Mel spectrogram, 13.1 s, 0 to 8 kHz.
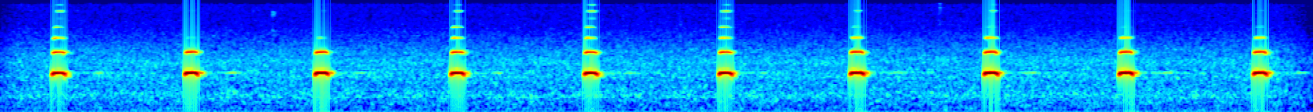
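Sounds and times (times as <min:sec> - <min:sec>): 
northern pygmy owl tooting: 0:00.5 - 0:00.8, 0:01.8 - 0:02.4, 0:03.1 - 0:03.4, 0:04.5 - 0:04.8, 0:05.8 - 0:06.1, 0:07.2 - 0:07.4, 0:08.5 - 0:08.8, 0:09.8 - 0:10.1, 0:11.2 - 0:11.5, 0:12.5 - 0:13.1.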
